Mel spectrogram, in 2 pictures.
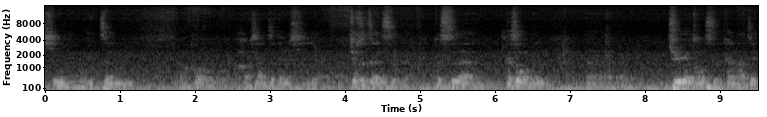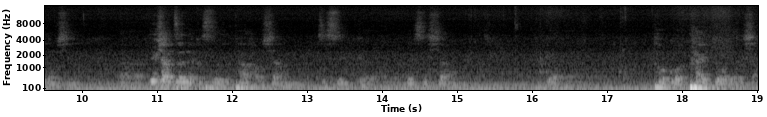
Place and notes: Nanhai Gallery - Young artists forum
Young artists forum, With curator and art critic and teacher Talk, Sony Pcm d50+ Soundman OKM II
台北市 (Taipei City), 中華民國, 21 July 2013, 17:29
